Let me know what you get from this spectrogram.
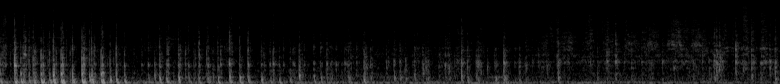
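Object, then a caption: Hand-sized cardboard retail package. A hand-sized, hollow white and blue cardboard retail package with a hang tab is held up and tapped and scratched with fingernails. Quick, dry, hollow taps come loudest in the first second or so, then settle into a steady run of softer, rapid scratching and tapping with a low, boxy body and little high-end brightness.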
